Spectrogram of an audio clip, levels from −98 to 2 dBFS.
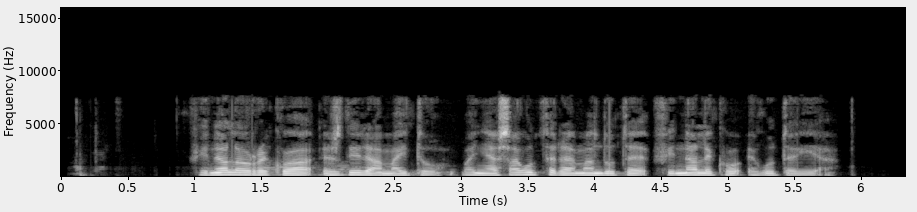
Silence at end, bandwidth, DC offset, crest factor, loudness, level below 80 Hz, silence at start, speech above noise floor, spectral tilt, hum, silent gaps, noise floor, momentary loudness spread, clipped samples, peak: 0.55 s; 7.8 kHz; under 0.1%; 16 dB; -18 LUFS; -62 dBFS; 1.05 s; 44 dB; -6.5 dB/octave; none; none; -62 dBFS; 11 LU; under 0.1%; -2 dBFS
